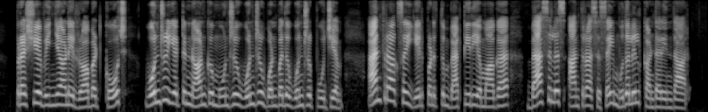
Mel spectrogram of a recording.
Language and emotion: Tamil, neutral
